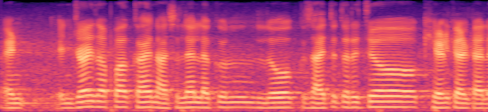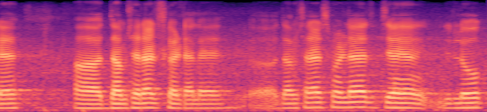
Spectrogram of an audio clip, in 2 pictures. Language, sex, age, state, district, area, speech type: Goan Konkani, male, 18-30, Goa, Murmgao, rural, spontaneous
